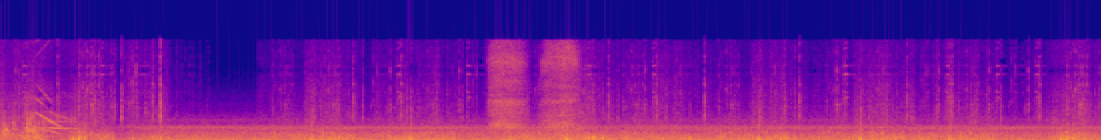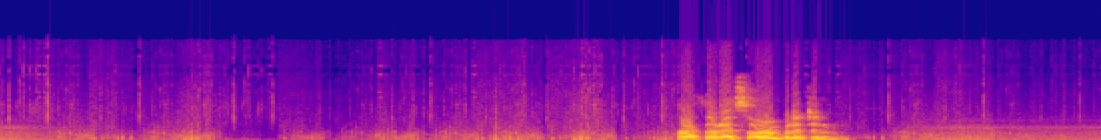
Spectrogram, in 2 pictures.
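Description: Footsteps crunch steadily over snow.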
